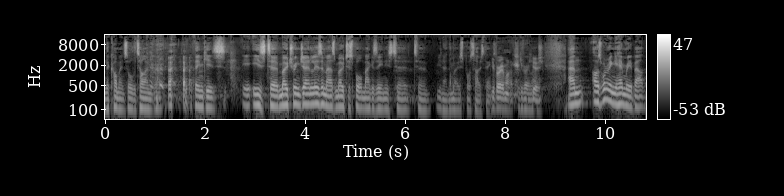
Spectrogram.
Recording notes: Live from Henry's Car Barn. Questions from the live podcast audience.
